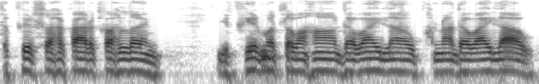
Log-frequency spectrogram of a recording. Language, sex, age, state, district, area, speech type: Maithili, male, 60+, Bihar, Muzaffarpur, rural, spontaneous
